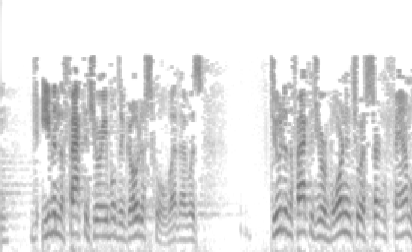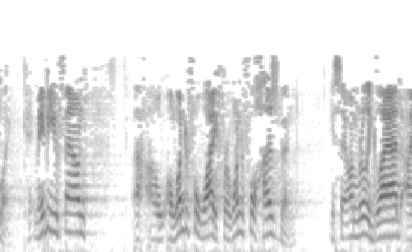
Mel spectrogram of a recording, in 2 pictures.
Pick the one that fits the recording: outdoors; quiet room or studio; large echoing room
large echoing room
